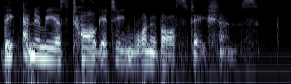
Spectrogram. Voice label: advisor notification station under attack, militarist; Stellaris; ethics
